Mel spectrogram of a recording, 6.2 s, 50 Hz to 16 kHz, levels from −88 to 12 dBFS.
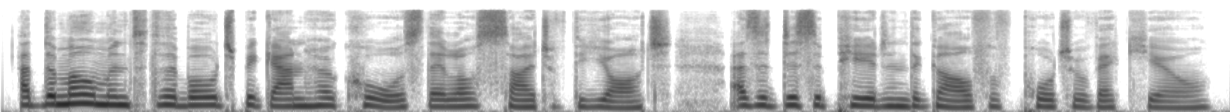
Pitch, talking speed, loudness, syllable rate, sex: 195 Hz, 225 wpm, -19 LUFS, 5.5 syllables/s, female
